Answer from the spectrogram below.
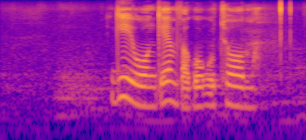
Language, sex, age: South Ndebele, female, 26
